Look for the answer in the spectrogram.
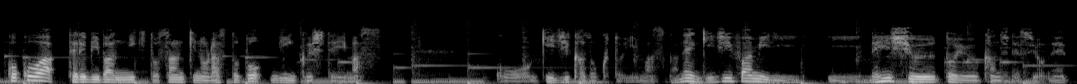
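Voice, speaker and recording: Male host, mid-pitched, reads listener mail in a measured way with hesitant fillers; muffled lo-fi sound over faint music. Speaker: radio-style show host. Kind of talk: reading a listener's letter aloud with side comments.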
